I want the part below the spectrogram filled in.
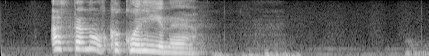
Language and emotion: Russian, angry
